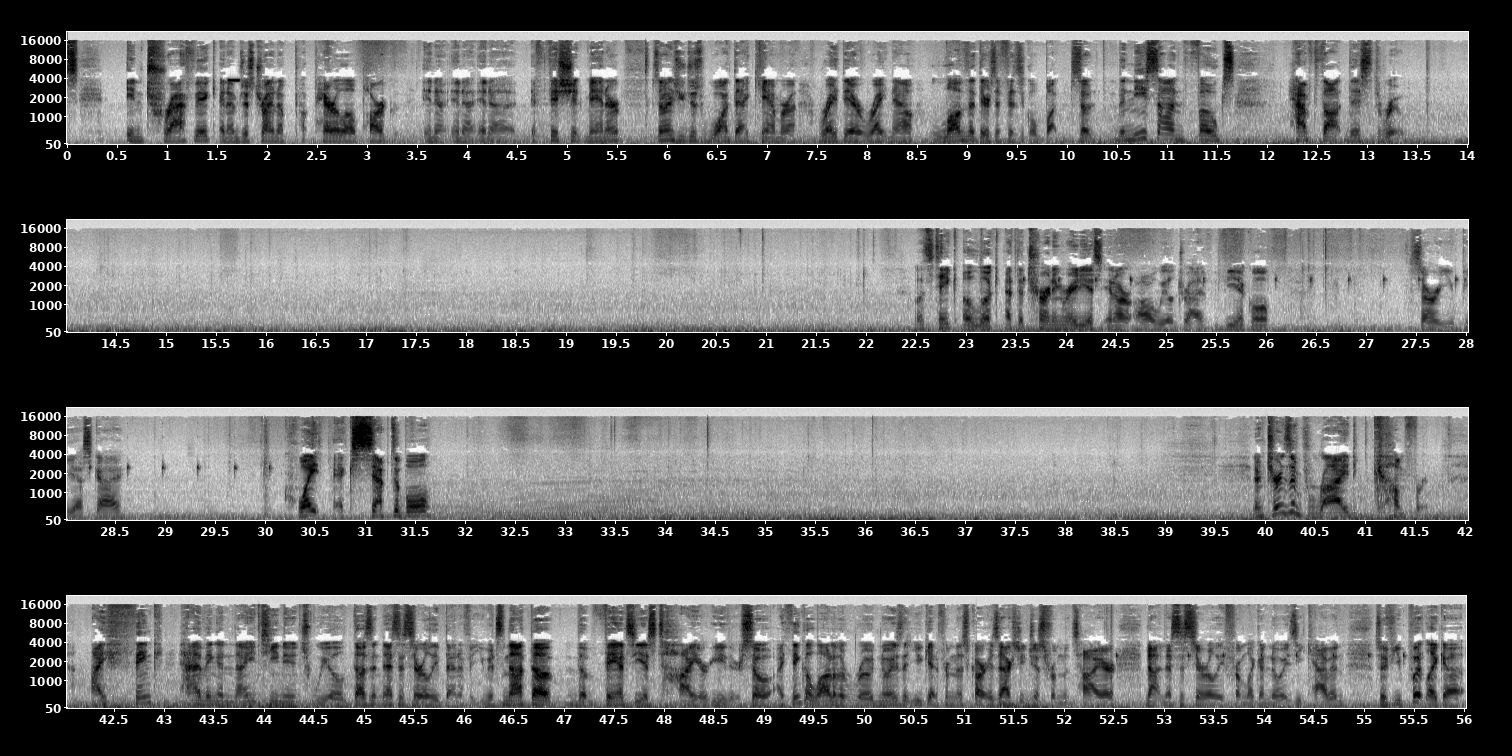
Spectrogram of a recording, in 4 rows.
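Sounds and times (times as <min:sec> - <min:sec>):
car engine running: 0:00.0 - 0:56.0
tyre and road noise: 0:00.0 - 0:56.0.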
